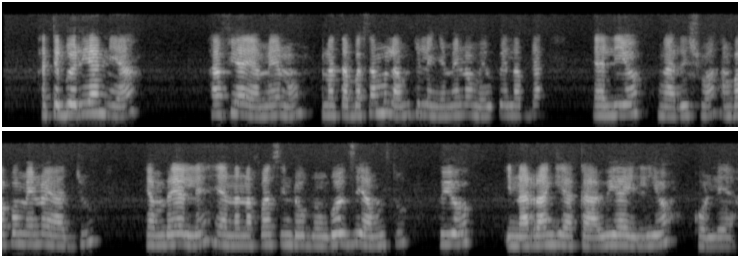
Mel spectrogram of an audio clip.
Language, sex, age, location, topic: Swahili, female, 25-35, Nairobi, health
